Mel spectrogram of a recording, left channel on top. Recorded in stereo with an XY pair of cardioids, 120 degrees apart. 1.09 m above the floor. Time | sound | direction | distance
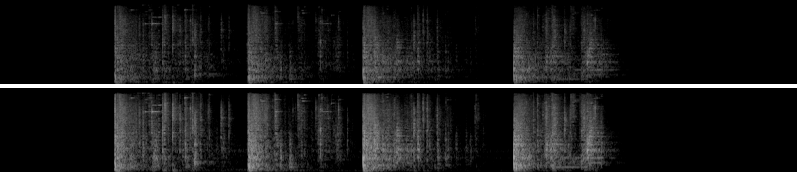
1.1 | breaking glass | 55° right | 1.4 m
